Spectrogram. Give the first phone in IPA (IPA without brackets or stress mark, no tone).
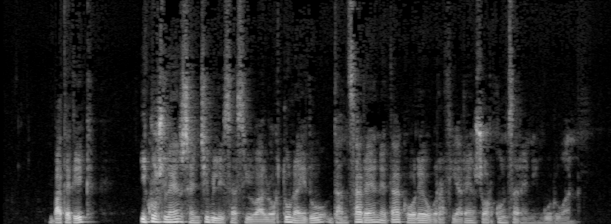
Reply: b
